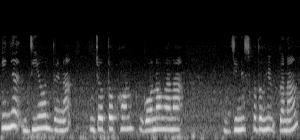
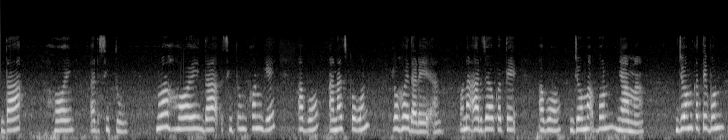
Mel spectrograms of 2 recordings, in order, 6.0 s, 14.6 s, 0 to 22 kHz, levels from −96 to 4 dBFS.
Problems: constant background noise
